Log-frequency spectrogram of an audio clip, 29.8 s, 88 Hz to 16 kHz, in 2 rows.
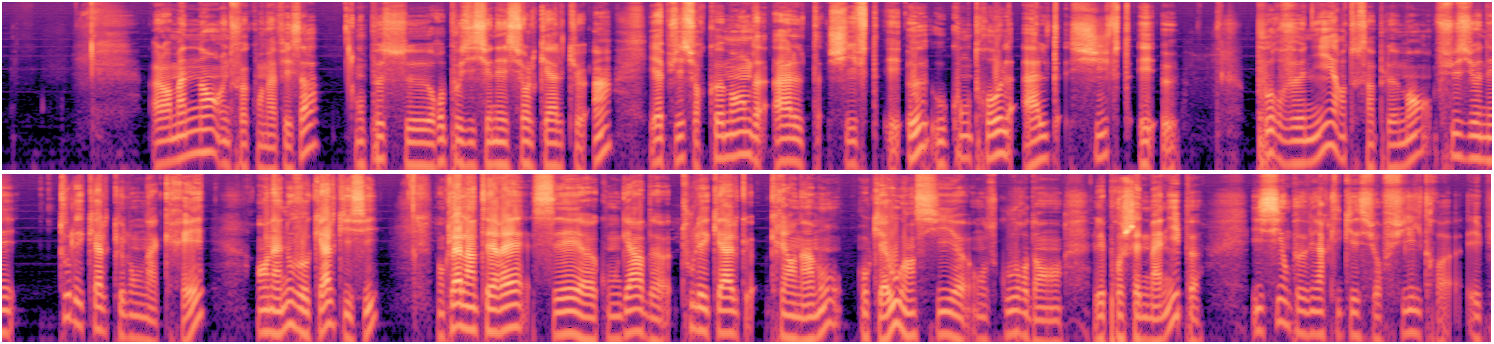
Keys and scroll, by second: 1.1 super+-, 11.2 alt+shift+super+e.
